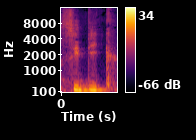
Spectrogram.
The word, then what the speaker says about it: Siddiq: Ich glaube, ich habe davor mal Siddiq gesagt, aber Siddiq sagt er ja, äh, in der Aussprache.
